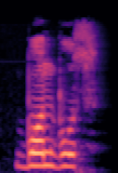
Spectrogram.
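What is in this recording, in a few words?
"бонбус", Komi, female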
